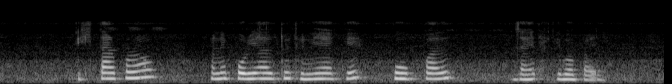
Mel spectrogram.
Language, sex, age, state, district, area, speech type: Assamese, female, 45-60, Assam, Nagaon, rural, spontaneous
